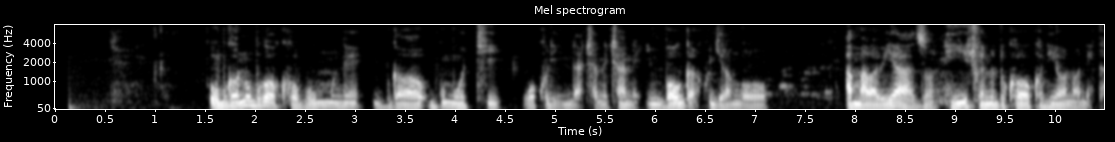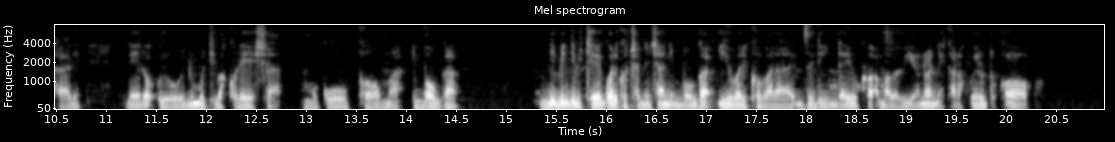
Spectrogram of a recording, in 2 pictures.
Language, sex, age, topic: Rundi, male, 25-35, agriculture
